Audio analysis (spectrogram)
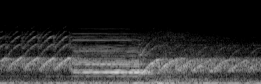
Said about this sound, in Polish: E, w tej chwili się dostosuję również do tego, że przejeżdża obok mnie karetka,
